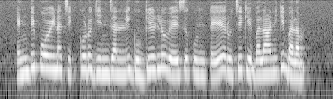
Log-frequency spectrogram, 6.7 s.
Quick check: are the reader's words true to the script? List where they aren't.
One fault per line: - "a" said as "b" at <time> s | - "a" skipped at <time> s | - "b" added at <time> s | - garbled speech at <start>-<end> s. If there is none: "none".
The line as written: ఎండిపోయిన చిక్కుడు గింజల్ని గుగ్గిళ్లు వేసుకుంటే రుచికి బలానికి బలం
none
